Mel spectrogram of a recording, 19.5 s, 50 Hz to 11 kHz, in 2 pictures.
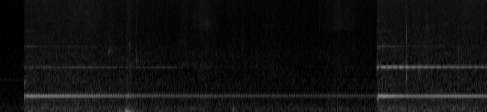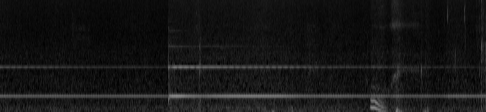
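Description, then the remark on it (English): A meditation gong is struck three times to close a meditation, several seconds apart. Each strike sets off a steady, pure ringing tone with a higher overtone, humming on and slowly fading before the next. “So now I'm going to ring the gong 3 times.”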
